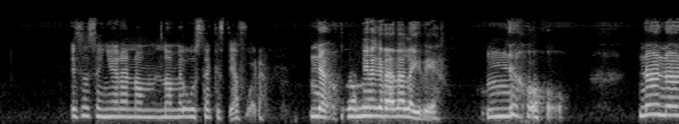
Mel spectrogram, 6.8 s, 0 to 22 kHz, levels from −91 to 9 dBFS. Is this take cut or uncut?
uncut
